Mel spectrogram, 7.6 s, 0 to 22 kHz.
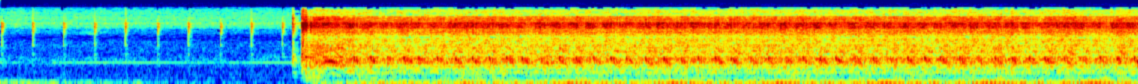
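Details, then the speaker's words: Dodge 2500 5.9 Cummins, almost 350,000 miles, original CP3 pump, after sitting overnight: a few ticks with key on, then long, steady crank that doesn't catch; hard start, suspected weak CP3 pump, replacement planned. "every time that you let it sit for a period of a day or so, you have issues with it cranking, correct? You got an excessive crank."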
